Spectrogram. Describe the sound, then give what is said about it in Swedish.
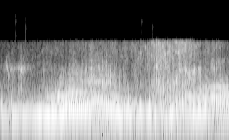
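Loud, sustained engine roar from an orange Toyota Corolla rally car driving on a rally stage, a steady, rough, revving drone that swells slightly in the second half, with no voices. “nu står det en orange Toyota Corolla eh, nere i TK.”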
